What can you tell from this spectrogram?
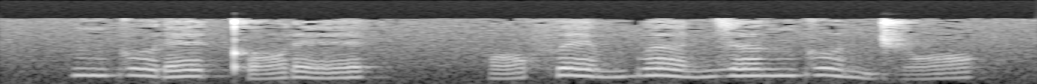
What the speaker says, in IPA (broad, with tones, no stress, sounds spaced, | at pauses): ŋ ɡ ɤ˥˧ ɾ ɛ˥˧ kʼ ɔ˩˧ ɾ ɛ˩˧ | ɔ˩˧ f ɛ˥˧ m b ɜ˥˧ n z ɜ˥ ŋ ɡ ɤ˥˧ n d͡ʒ ɔ˩˧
